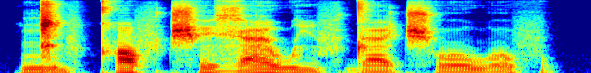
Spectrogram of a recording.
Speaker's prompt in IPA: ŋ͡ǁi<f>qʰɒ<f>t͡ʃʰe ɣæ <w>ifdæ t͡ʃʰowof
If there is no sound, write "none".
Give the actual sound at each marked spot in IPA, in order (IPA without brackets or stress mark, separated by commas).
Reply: f, f, w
